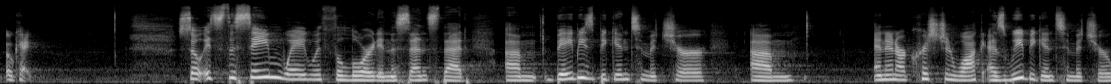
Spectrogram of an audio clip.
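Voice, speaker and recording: A woman preaching a sermon in a conversational way, asking the room questions and acting out quoted voices. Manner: acts out quoted voices with big pitch jumps. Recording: long hall reverb.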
